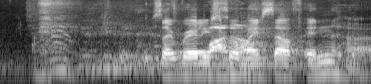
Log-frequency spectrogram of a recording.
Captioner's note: all laughing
